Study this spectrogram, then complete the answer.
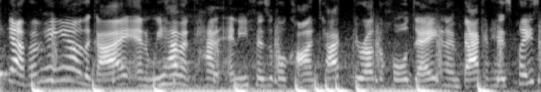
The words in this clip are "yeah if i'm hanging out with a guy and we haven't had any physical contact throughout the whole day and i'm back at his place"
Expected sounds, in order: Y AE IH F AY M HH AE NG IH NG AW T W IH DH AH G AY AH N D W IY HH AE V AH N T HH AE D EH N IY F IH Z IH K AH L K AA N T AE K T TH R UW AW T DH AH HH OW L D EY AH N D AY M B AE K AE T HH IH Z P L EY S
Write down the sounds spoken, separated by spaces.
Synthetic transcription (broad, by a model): Y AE IH F AY M HH AE NG IH NG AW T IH DH AH G AY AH N W IY HH AE V AH N T HH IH D EH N IY F IH Z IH K L K AA N T AE K T TH R UW AW T DH AH HH OW L D EY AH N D AY M B AE K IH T HH IH Z P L EY S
